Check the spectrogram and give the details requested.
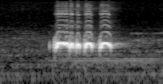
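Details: Single phrase of zebra dove song, a fast trilled series of four rounded, cooing notes lasting under a second, clean and close.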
